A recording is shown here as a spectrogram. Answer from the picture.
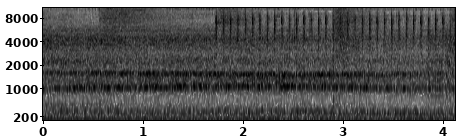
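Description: Deathcore track of down-tuned guitars and drums with one long held high note and, from about halfway, rapid cymbal strokes. Over it is a deep guttural growl voiced into a hand-cupped microphone.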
